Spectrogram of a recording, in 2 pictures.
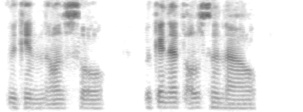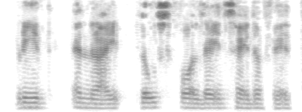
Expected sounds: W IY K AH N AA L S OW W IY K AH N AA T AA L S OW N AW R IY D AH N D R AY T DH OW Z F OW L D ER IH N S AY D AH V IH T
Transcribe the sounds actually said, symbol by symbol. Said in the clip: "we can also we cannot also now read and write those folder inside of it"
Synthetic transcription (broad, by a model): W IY K AH N AA L S OW W IY K AH N AA T AA L S OW N AW R IY D AH N D R AY T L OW S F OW L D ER IH N S AY D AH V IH T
